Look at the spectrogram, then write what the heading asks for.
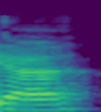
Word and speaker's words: Kia: Got, is it Kaya or Kia? I would like to honor actually how you pronounce it. Kia, like the Kia.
